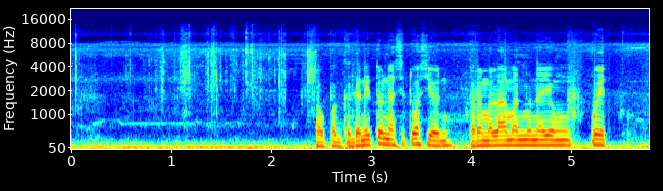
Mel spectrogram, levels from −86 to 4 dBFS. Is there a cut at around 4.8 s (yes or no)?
no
